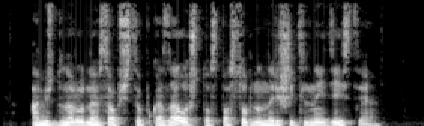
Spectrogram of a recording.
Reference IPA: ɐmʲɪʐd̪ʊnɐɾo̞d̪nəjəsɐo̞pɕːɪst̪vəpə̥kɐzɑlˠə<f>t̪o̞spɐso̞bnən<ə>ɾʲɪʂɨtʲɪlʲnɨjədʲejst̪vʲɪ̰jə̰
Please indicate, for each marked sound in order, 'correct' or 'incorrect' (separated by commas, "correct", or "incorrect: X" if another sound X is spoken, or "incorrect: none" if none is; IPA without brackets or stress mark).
incorrect: ʂ, correct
